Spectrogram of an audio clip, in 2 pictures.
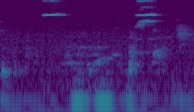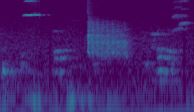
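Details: Asian glossy starling, a skittish forest bird that is jet black with red eyes, singing: scattered high, thin whistles and short chattering phrases separated by pauses, plus a dense burst of harsh noise near the end.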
